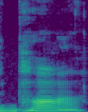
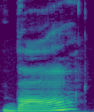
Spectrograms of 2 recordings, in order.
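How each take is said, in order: First: "bha" with a puff of air after the b; airy b-h onset in "bha"; aspirated "bha". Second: "Ba" with a clean b, little air; plain b in "Ba", no h sound; unaspirated "Ba". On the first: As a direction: breathe an h out through the b of "bha". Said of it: "B H A are pretty different". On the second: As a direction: say "Ba" without any puff of breath. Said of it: "hear how B A and B H A". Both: Shown as a demonstration.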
